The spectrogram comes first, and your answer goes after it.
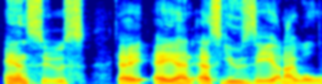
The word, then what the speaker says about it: Ansuz: I believe this is pronounced Ansuz.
